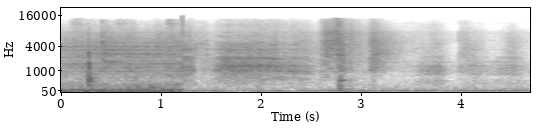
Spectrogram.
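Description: A cut piece of plywood handled and laid onto a plywood boat frame. A low rumble stops about a second in, then there are a few light wooden knocks and a brief scraping rub.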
